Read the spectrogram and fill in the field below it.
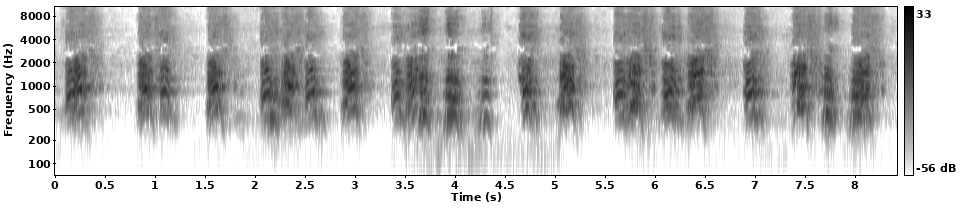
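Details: Large dogs bark at a cat up a tree in loud, deep bursts, several overlapping in quick, uneven runs.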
